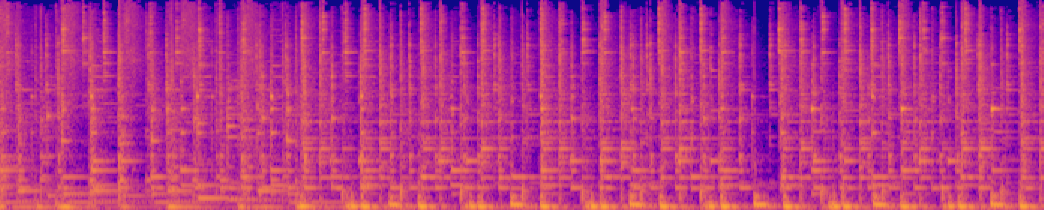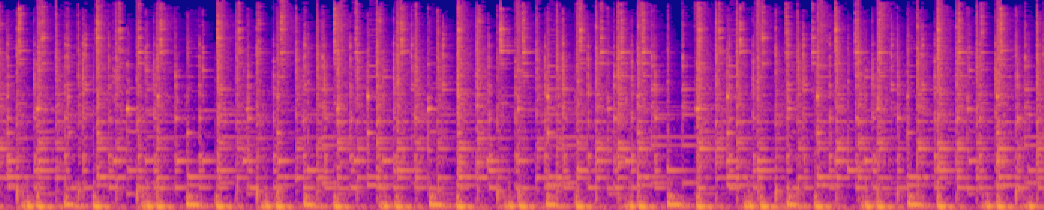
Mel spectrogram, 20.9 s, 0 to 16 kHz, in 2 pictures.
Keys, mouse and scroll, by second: 2.4 click, 9.9 g, 17.4 click.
